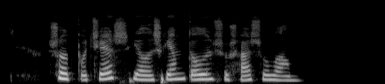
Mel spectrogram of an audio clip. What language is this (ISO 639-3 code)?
chm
